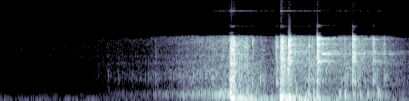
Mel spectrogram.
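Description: A red toy car rolls across a stone floor and crashes into a plasticine model car pressed against a wall. The rolling noise builds for about a second, then comes a loud knock, a second knock half a second later, and a few smaller clattering clicks.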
